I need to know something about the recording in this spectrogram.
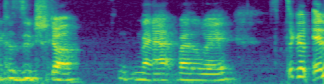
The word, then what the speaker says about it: Kazuchika: And then Matt said, "I'm tired of the Jonah Katsukuchi discourse." You know. That's a good way of saying Kazuchika, Matt, by the way.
